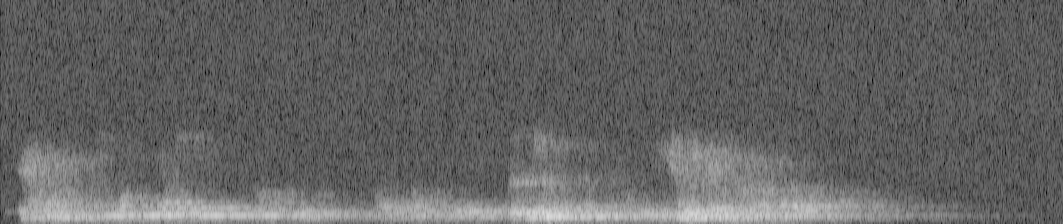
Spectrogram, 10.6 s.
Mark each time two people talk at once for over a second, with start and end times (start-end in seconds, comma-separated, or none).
6.5-7.7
